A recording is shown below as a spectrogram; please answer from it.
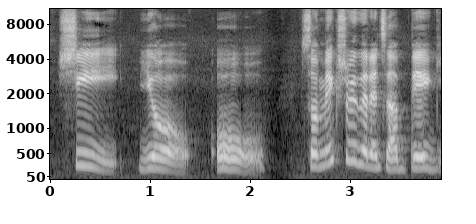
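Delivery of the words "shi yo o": "Shi, yo, o" said as three separate syllables with a short break between each. Shown as a demonstration. Teacher breaks shiyou into syllables for students, one clear syllable at a time. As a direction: split "Shi, yo, o" into three distinct beats, never run together as sho. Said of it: "So this is three syllables".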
